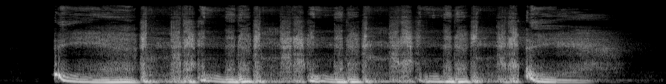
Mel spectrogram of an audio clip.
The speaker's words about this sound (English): in a wolf's cry, I can hear the loneliness of the hunter and its yearning for the freedom beyond the body. It sees the moon and wants to join it in the sky.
